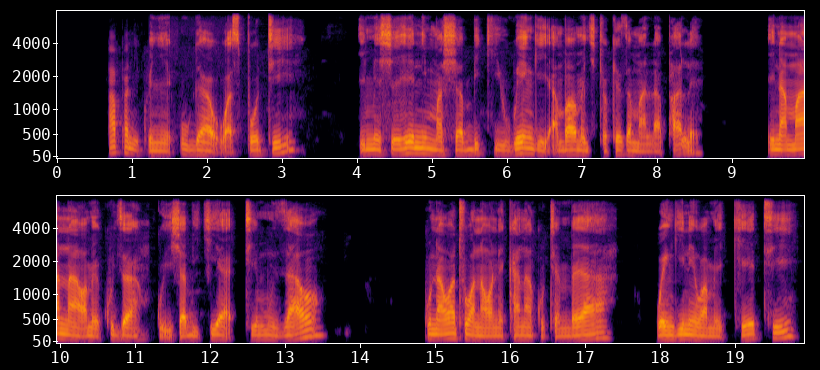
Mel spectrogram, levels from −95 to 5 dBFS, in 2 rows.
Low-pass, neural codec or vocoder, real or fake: 7.2 kHz; none; real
